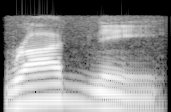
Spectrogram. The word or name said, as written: Rodney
